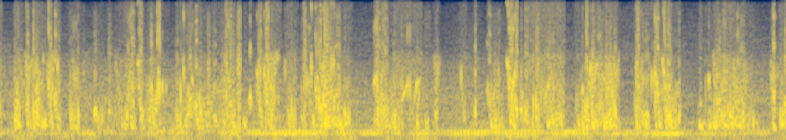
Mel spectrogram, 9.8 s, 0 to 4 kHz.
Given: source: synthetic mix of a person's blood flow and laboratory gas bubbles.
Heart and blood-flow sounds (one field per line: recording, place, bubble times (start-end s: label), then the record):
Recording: Doppler ultrasound of blood flow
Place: subclavian vein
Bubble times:
0.00-0.05 s: bubbles
0.17-0.79 s: bubbles
0.84-1.09 s: bubbles
1.15-2.12 s: bubbles
2.19-3.52 s: bubbles
3.55-4.43 s: bubbles
4.65-5.28 s: bubbles
5.30-5.51 s: bubbles
5.73-5.85 s: bubbles
5.90-5.99 s: bubbles
6.08-7.07 s: bubbles
7.17-7.77 s: bubbles
7.90-8.54 s: bubbles
8.71-9.51 s: bubbles
9.61-9.83 s: bubbles
From the record:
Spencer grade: 4 (maximum detectable bubble signal sounding continuously throughout systole and diastole of every cardiac period, and overriding the amplitude of the normal cardiac signals)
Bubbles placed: anywhere in the cardiac cycle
